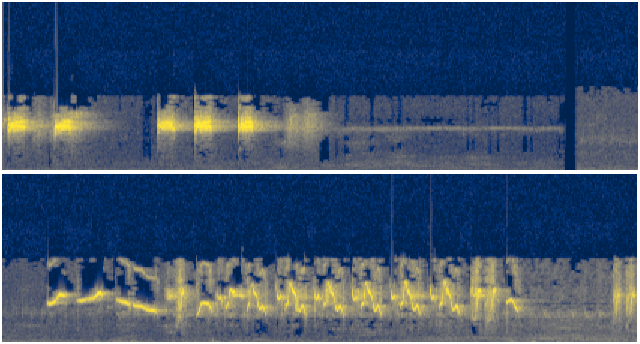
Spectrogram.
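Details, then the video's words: Sunbird in a lively match of two kinds of sunbird: a few high chips, a short quiet gap, then a fast twittering, warbled phrase of rising and falling high notes over low background rumble. "KOLIBRI NINJA VS KOLIBRI WULUNG SUPER GACOR"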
